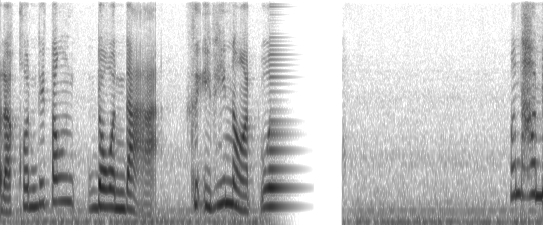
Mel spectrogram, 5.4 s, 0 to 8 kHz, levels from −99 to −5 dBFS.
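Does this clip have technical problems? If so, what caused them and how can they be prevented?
Yes. From 2.70 to 3.44 s the speech breaks off in what sounds like a long network dropout, with about 0.72 s of sound missing. The receiver first stretches the last sound into a fading buzzy tail, and the final third of a second or so is silence before speech resumes, with the lost part simply skipped. A short packet-loss glitch would be a brief click or warble; this longer fade into silence points to a likely outage lasting several tenths of a second. The call-path band limit near 8 kHz is heard throughout. Prevention: use a more stable connection, such as wired rather than congested Wi-Fi, and enable redundancy or forward error correction.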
